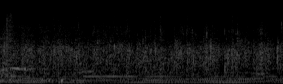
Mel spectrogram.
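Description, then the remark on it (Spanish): Strong, dense applause from a crowd during a sermon, called for by the preacher: a steady wash of clapping that stays loud for the full three seconds, with a low sustained musical tone humming underneath. “Dale un aplauso fuerte.”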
